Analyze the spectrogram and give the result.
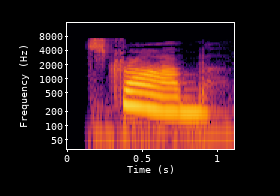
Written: strob

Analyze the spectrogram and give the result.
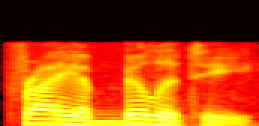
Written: friability

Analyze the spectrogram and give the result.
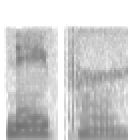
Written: Neper

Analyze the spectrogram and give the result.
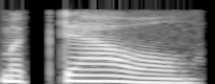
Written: McDowell

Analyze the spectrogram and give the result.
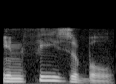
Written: infeasible

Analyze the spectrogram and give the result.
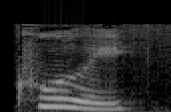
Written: coolly

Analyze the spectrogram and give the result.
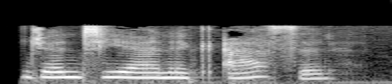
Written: gentianic acid

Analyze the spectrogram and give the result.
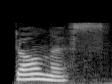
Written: dullness

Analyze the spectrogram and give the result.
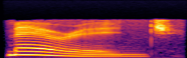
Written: marriage

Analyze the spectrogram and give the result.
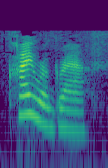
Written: chirograph

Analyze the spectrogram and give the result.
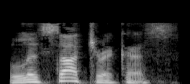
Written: lissotrichous

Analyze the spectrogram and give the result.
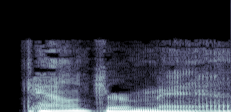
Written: counterman

